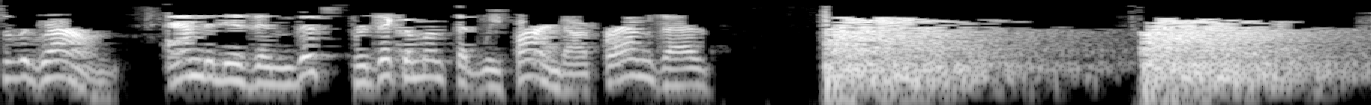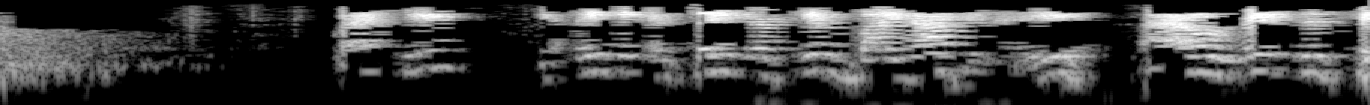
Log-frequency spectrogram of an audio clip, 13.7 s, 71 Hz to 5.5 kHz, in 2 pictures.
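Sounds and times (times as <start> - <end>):
speech: 0.0 - 4.8, 9.8 - 13.6
gunshots fired inside a cave: 4.1 - 7.5.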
